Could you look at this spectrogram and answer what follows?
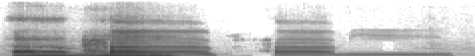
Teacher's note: This Ha is prolonged two times because it has erect fatha, and meme is four times.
